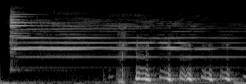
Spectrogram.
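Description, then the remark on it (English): An engraved hand bell marked 1783, taken from a market, is struck once, loud, its bright metallic tone ringing out and slowly fading while a voice breaks in with a short burst of rhythmic sounds. “Do you love the bell? I love that bell.”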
